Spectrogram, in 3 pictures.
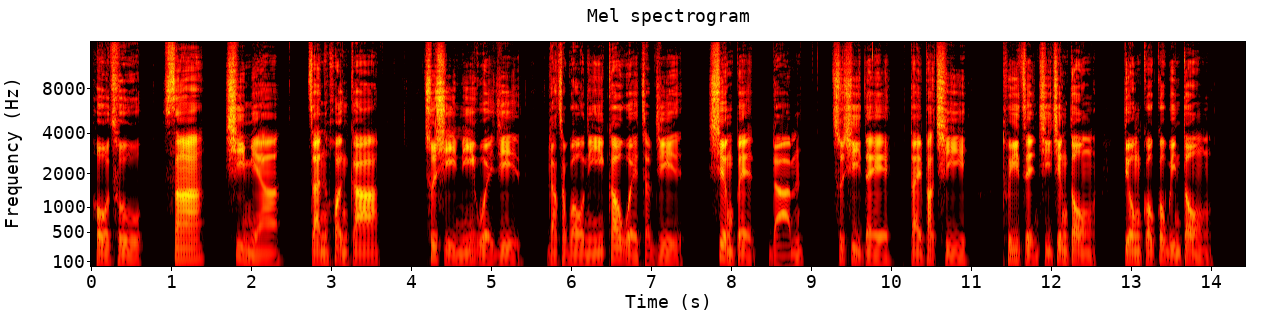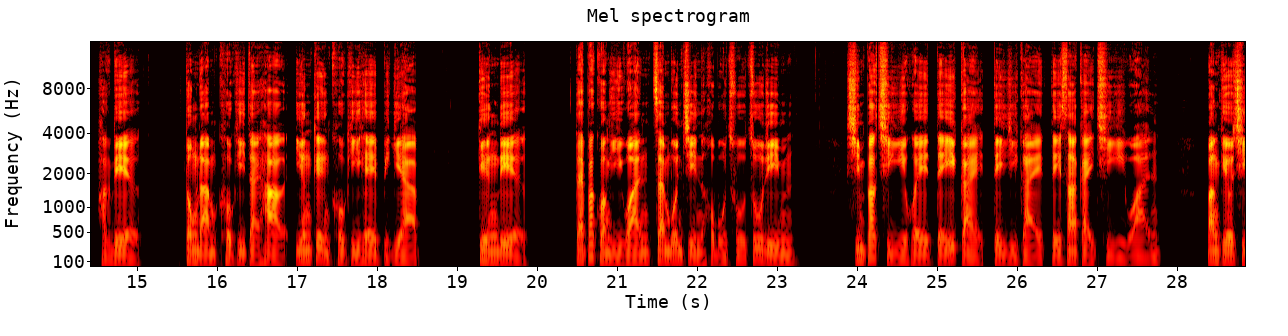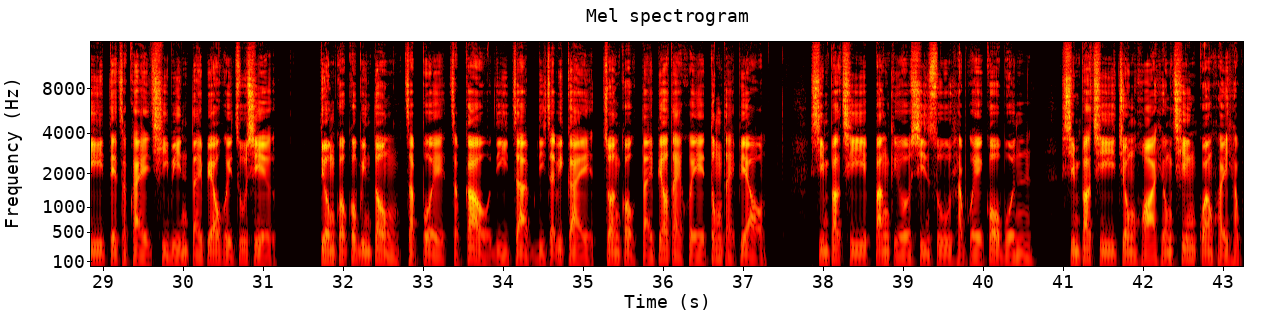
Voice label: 臺語; 新北市; 有聲公報; 市議員; 第5選區

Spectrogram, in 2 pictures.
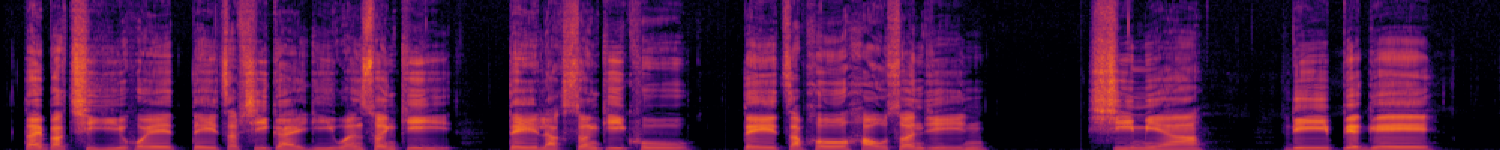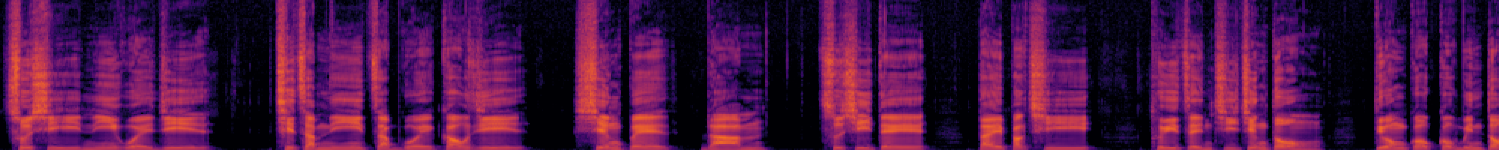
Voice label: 台語; 臺北市; 有聲公報; 市議員; 臺北市議會第14屆議員第6選舉區 (大安、文山區)候選人介紹

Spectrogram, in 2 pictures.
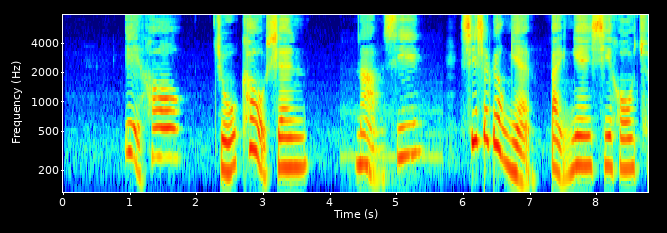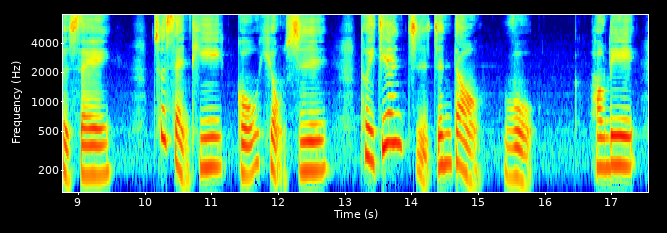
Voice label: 客語; 高雄市; 高雄市市長議員有聲選舉公報

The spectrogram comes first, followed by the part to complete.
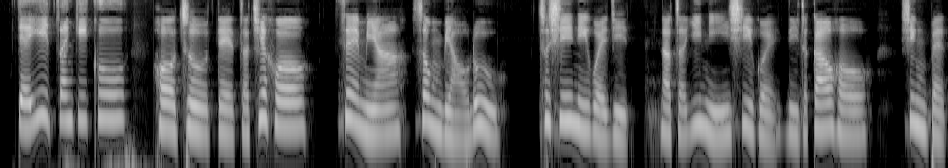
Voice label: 臺語; 彰化縣; 有聲公報; 縣議員; 第一選區

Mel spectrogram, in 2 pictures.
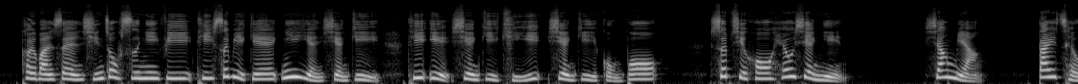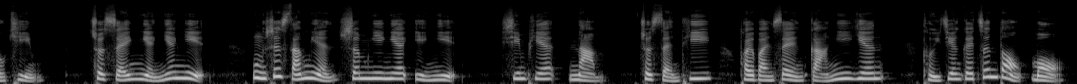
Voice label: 客語; 新竹市; 有聲公報; 市議員; 第一選舉區

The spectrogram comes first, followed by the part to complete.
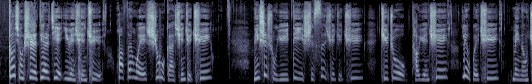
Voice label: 國語; 高雄市; 高雄市市長議員有聲選舉公報; 第十四選區

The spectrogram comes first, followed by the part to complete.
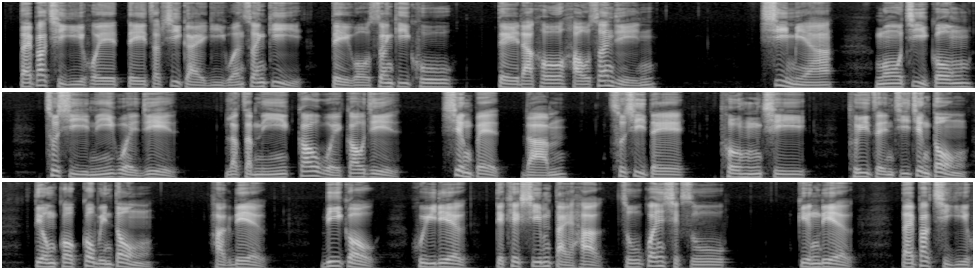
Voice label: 台語; 臺北市; 有聲公報; 市議員; 臺北市議會第14屆議員第5選舉區 (中正、萬華區)候選人介紹

